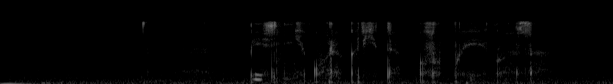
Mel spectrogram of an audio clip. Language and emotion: Russian, neutral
